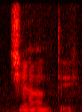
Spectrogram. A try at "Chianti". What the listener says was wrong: Chianti. It's Italian. The CH is pronounced as a K.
